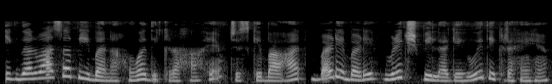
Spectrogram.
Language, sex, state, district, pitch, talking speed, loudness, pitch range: Hindi, female, Chhattisgarh, Balrampur, 220 Hz, 195 wpm, -28 LUFS, 175-255 Hz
